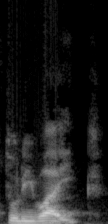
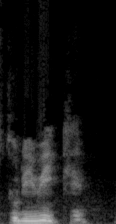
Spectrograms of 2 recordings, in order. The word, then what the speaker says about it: Turibike: Eh, si lo pronunciáramos en español, pues como lo dicen algunas veces, algunas veces las personas, es turibique.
